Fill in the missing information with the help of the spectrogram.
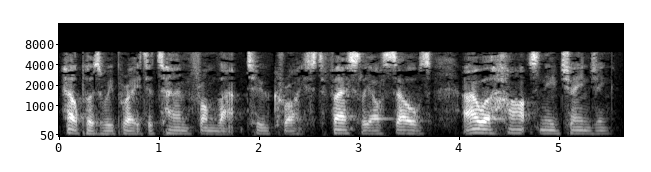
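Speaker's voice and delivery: slow, earnest prayer read line by line. Acted. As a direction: pray it slowly, leaving room after each line. Leads the congregation in prayer.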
